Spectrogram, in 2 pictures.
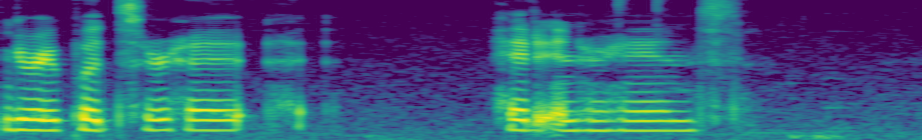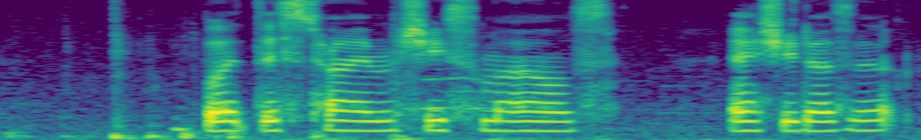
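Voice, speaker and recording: A woman's voice: mid-range voice, completely flat delivery, takes it slowly, pauses often. A woman playing a video game, reading a visual novel aloud and making chatty, joking asides to viewers.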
